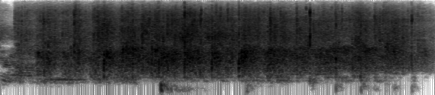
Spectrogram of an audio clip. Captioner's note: applause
